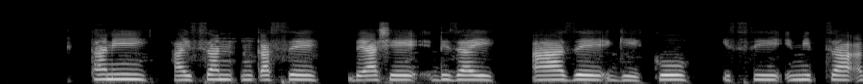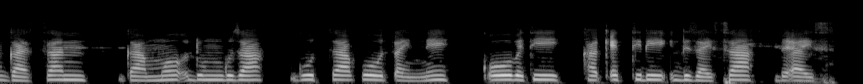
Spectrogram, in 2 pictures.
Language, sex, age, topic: Gamo, female, 25-35, government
